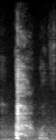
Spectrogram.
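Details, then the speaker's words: A single short, sharp adult cough with a brief softer tail in a quiet room; an isolated dry-sounding cough, described by the speaker as a recurring coughing thing. "my coughing thing happening? It's weird when it does that."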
